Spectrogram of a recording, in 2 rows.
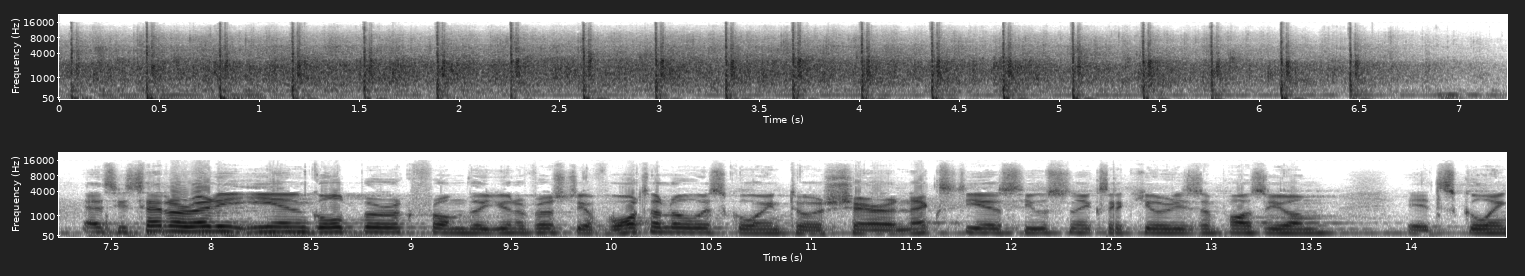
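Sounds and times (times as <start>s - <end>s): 
audience applause: 0.0s - 7.3s
speech: 7.4s - 14.4s.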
